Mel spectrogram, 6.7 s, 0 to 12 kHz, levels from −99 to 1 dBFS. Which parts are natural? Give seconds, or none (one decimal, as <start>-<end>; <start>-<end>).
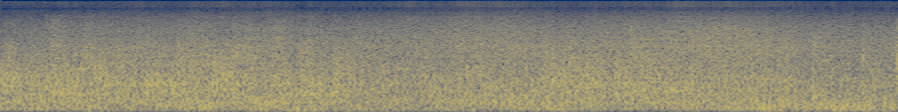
0.0-1.8; 2.4-6.7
